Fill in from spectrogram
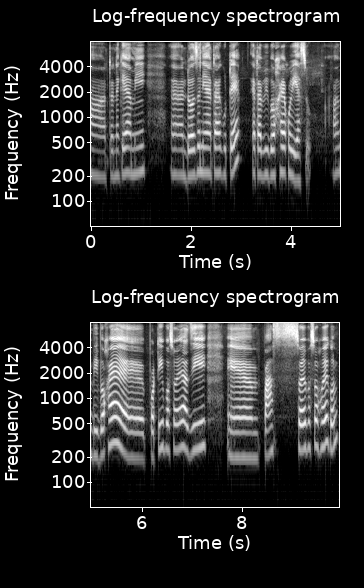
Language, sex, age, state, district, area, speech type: Assamese, female, 45-60, Assam, Dibrugarh, rural, spontaneous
